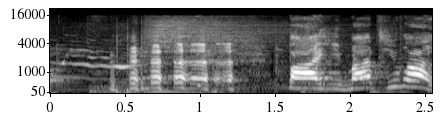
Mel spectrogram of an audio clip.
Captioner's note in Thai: หัวเราะ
